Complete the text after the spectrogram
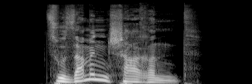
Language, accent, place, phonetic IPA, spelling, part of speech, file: German, Germany, Berlin, [t͡suˈzamənˌʃaʁənt], zusammenscharrend, verb, De-zusammenscharrend.ogg
- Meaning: present participle of zusammenscharren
